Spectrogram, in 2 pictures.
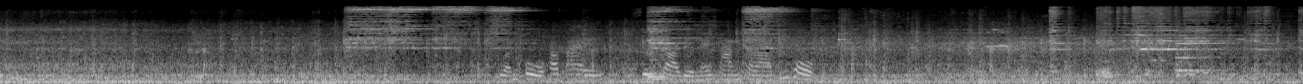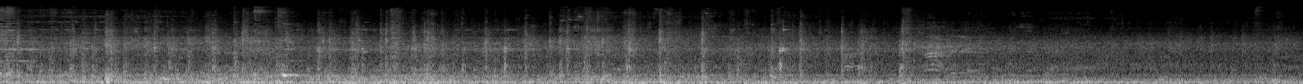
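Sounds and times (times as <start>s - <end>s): wheels and couplings knocking: 0.0s - 22.3s
train carriages rumbling past: 0.0s - 26.0s
faint high wheel squeal: 3.4s - 5.1s.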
